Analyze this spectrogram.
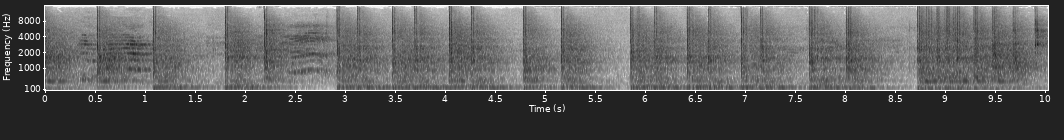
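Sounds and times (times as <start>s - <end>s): drumsticks striking buckets: 0.0s - 10.0s.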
